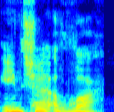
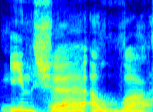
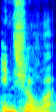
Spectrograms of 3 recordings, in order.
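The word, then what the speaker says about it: إن شاء الله: еще одно мы говорим ин шаа ллах скажите иншаалла скажите нет нет иншаалла скажите мне иншалла венчала иншалла иншалла это неполноценно нужно выделить ударение инша и потом авл а вот так надо говорить по сути здесь три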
